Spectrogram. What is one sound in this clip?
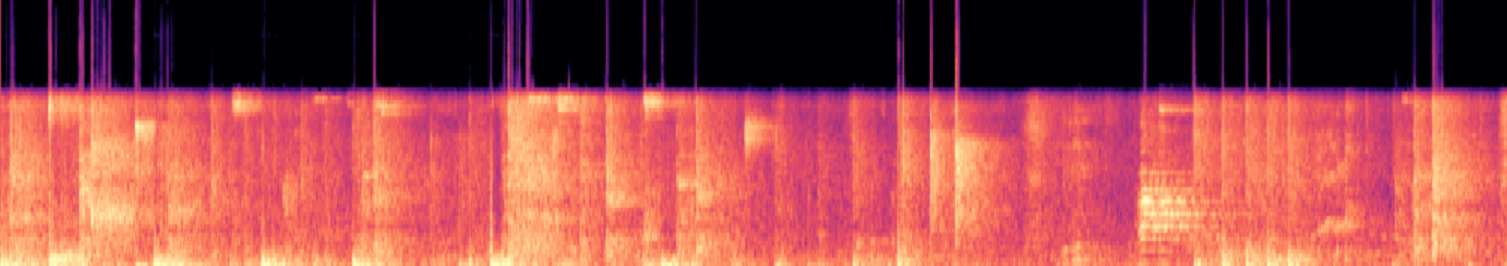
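Sneakers squeak on the court floor as players dash.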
